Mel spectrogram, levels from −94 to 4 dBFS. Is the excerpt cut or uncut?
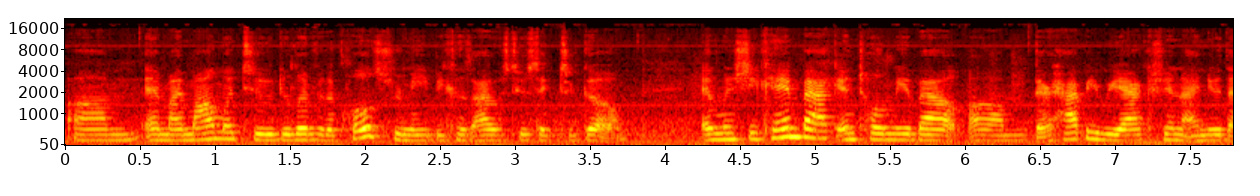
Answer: uncut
